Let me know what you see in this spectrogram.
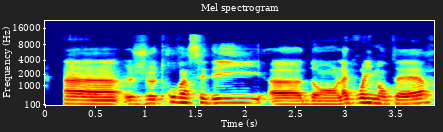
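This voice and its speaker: The voice belongs to a man with a medium pitch. Lively intonation runs through his speech. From northern France, Lille. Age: 20s. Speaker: real estate investor. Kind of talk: interview. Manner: casual, many hesitations.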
